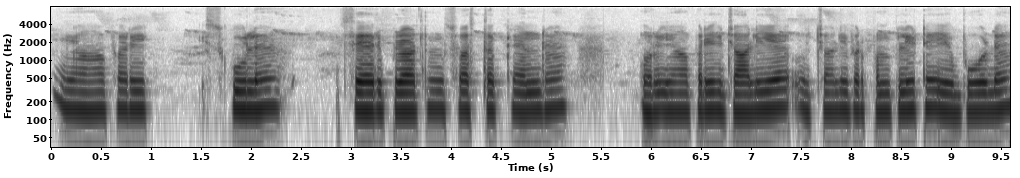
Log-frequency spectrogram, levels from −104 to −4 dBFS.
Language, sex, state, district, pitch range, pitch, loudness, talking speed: Hindi, male, Bihar, Bhagalpur, 140-150 Hz, 145 Hz, -22 LUFS, 125 wpm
